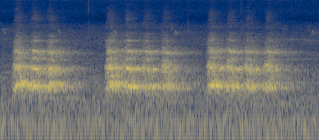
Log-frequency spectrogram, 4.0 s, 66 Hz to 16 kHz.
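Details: House dog barking on a sunny afternoon with little clouds in Vientiane, Laos, 15 April 2021: three strong, drawn-out barking bursts roughly every 1.2 seconds over low background hiss.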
